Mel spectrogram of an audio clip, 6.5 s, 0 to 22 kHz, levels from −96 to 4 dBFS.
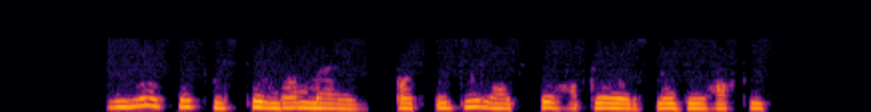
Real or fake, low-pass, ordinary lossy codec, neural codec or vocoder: real; 5.4 kHz; none; none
